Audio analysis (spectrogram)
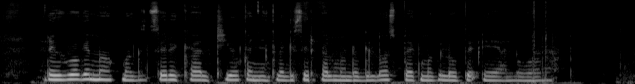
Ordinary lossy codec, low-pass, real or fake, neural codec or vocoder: none; none; fake; vocoder, 44.1 kHz, 128 mel bands, Pupu-Vocoder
